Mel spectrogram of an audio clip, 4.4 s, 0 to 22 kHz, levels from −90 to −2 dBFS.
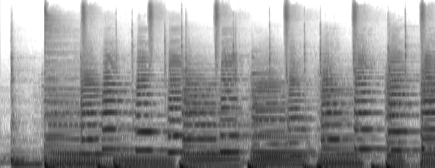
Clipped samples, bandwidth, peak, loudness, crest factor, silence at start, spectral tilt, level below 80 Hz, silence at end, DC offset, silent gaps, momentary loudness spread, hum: under 0.1%; over 20 kHz; -2 dBFS; -18 LUFS; 14 dB; 0 s; -6 dB/octave; -22 dBFS; 0 s; under 0.1%; none; 3 LU; none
